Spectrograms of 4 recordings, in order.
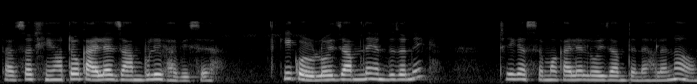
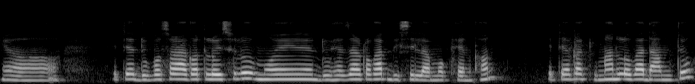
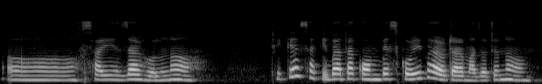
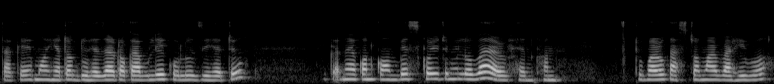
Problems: background sounds at intervals, background conversations at intervals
